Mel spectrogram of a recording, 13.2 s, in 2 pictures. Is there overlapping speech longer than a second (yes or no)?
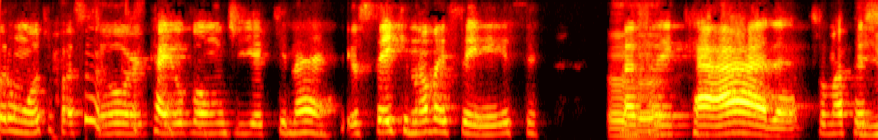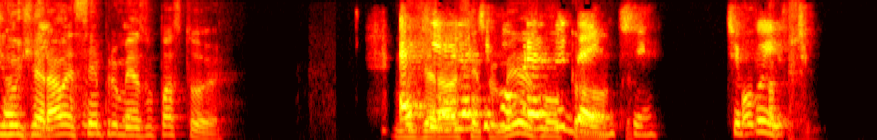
yes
